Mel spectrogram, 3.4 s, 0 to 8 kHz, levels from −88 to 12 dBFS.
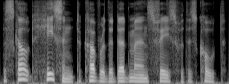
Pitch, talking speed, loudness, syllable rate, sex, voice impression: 115 Hz, 210 wpm, -19 LUFS, 4.4 syllables/s, male, masculine, slightly young, slightly thick, tensed, slightly weak, bright, slightly soft, very clear, fluent, cool, intellectual, very refreshing, sincere, calm, very friendly, very reassuring, slightly unique, elegant, wild, slightly sweet, lively, kind, slightly modest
